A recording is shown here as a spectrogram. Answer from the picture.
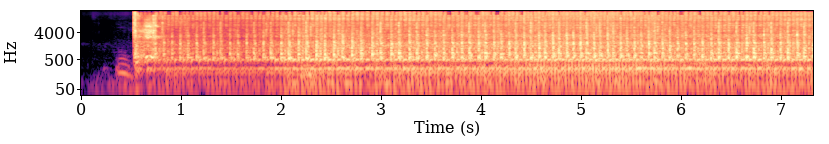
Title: Tohatsu 18hp 2 stroke knocking sound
